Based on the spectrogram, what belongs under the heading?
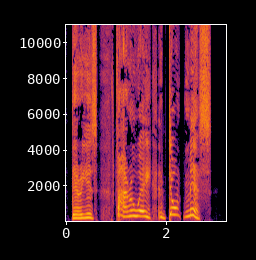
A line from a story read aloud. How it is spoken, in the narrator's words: cried Seth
